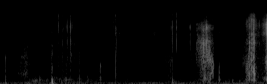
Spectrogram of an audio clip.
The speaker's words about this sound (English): Did you just fucking eat a lemon?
